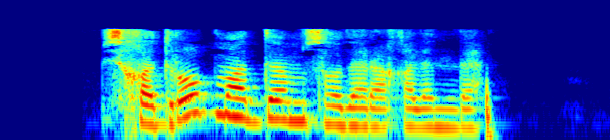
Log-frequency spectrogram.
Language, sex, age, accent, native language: Uzbek, female, 12-17, Xorazm, Uzbek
